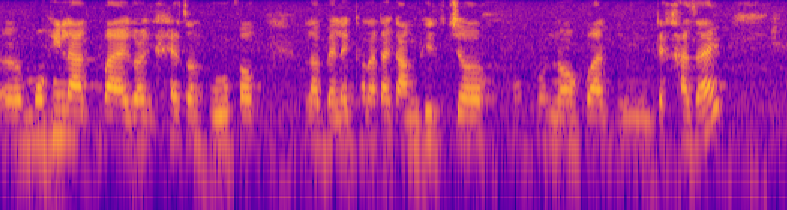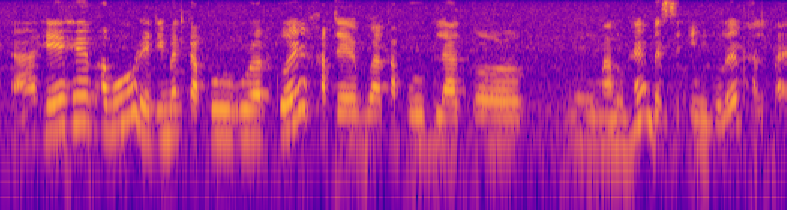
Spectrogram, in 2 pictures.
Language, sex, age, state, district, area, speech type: Assamese, female, 45-60, Assam, Tinsukia, rural, spontaneous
